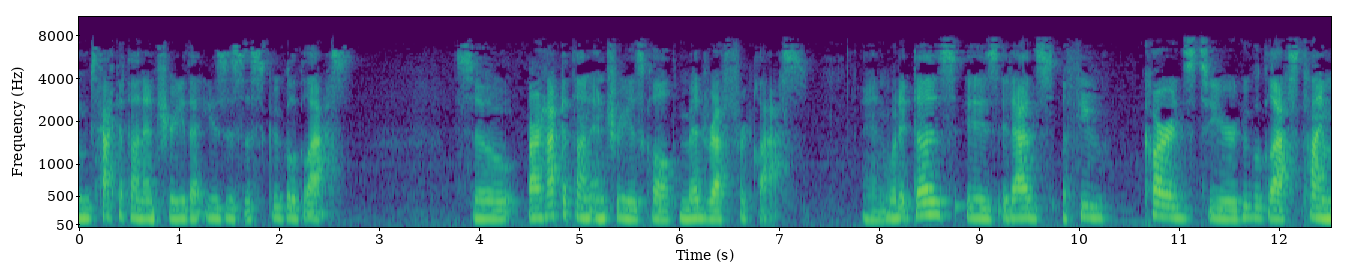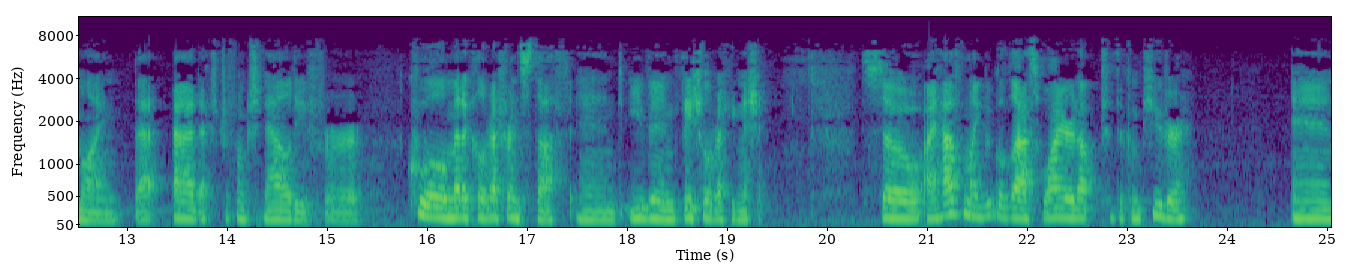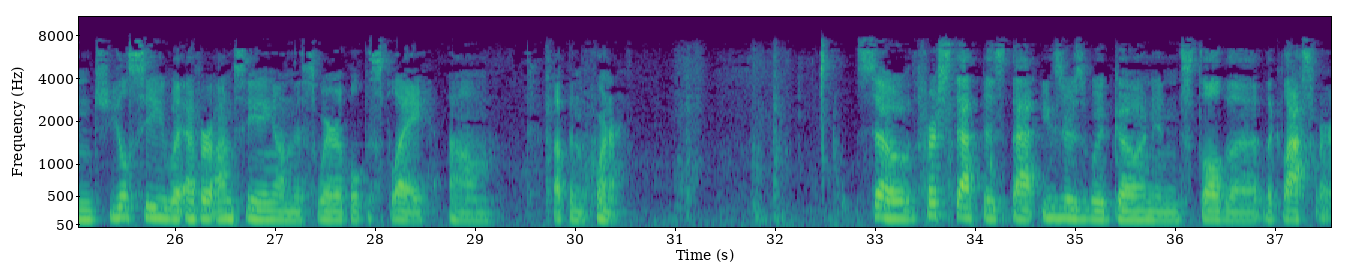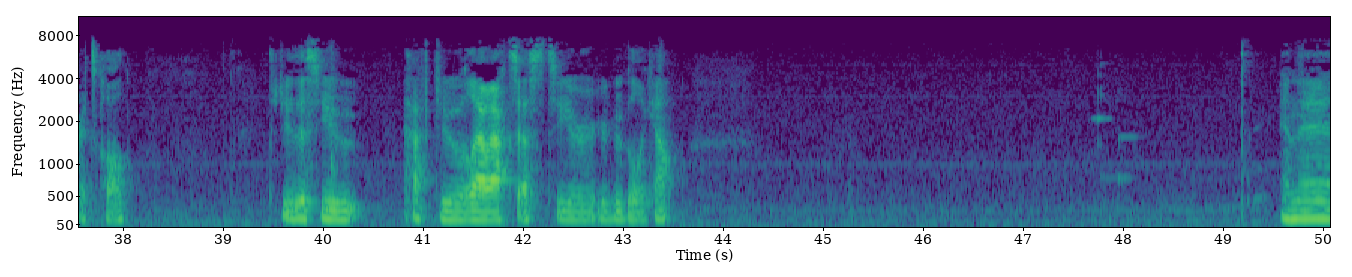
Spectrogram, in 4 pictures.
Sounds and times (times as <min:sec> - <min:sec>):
Speech: 0:00.0 - 0:02.8, 0:03.8 - 0:19.5, 0:20.4 - 0:23.7, 0:24.6 - 0:30.6, 0:32.5 - 0:38.2, 0:39.5 - 0:43.6, 0:49.6 - 0:50.0.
